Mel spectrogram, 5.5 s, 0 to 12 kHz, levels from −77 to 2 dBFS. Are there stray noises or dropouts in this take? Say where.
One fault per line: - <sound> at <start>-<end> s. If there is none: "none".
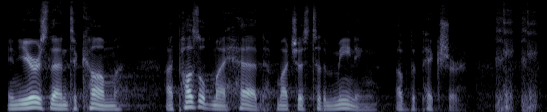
- laugh at 5.0-5.4 s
